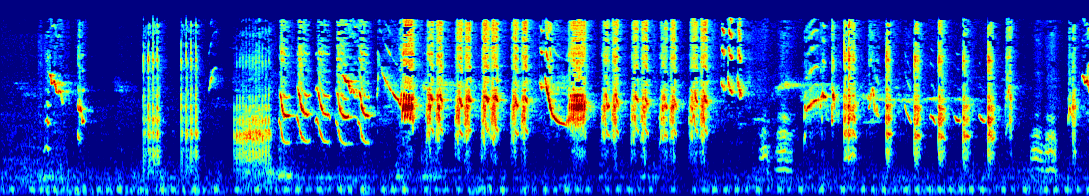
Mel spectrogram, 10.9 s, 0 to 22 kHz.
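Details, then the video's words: Male Javan myna, described as a very vocal 'gacor' singer bobbing its head, kept for training other birds: fast series of repeated upslurred whistles mixed with raspy chatter and sharp clicks, dense and continuous. "Masteran Jalak Kebo terpopuler - Jalak Kebo Jantan Super Gacor Manggut2"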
